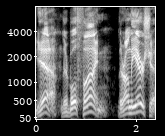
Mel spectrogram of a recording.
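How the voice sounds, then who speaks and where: Putting on a character voice, a man goes raspy at a fairly high pitch, speaking at a fairly slow pace with very wide pitch swings. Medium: game stream.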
